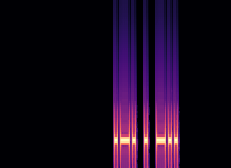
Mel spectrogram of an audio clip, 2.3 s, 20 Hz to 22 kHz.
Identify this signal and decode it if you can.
Morse code, heard as a keyed tone, about 41 wpm, 700 Hz. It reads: RED
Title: Top Three Letter Combinations in Words 40wpm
